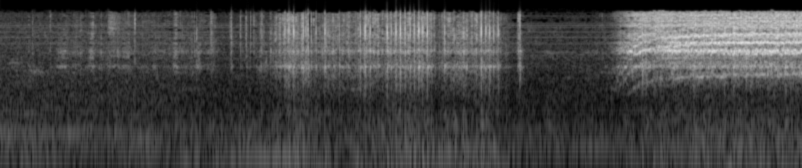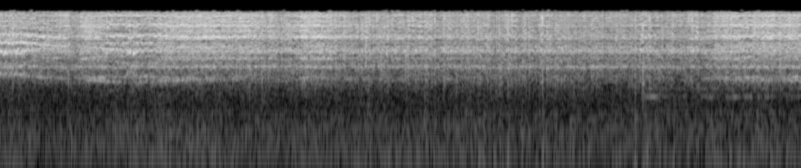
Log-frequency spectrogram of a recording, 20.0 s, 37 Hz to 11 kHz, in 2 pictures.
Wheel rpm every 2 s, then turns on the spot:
10, 30, 30, 20, 170, 200, 200, 200, 200, 200.
2-6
